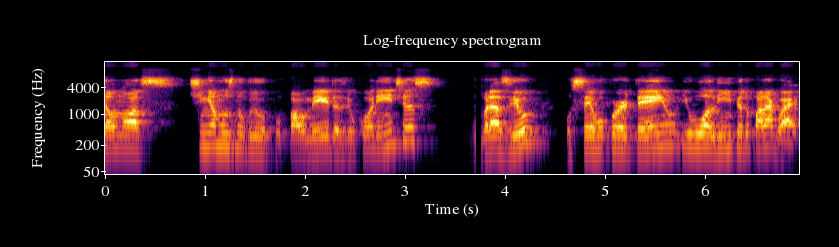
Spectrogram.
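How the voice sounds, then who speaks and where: A man with high pitch, ordinary pitch variation and a fairly slow pace. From Maringá, northern Paraná, Brazil. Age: 30s. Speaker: teacher, football fan guest. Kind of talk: casual chat.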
